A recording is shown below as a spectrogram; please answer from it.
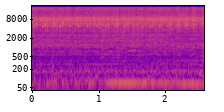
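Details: Chevrolet Aveo after the cylinder 1 misfire fix, with injector 1 now working in the scanner disable test: steady, smooth idle with all cylinders firing. Injector pulse width is now 3.3 ms and is still slightly high.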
